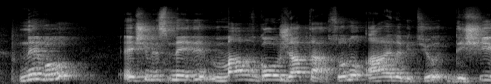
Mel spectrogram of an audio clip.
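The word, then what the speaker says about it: Małgorzata: Bu onun okunuşu V. V. Malgorzata. R ve Z, J oluyordu. Malgorzata. Bunun okunuşu arkadaşlar Malgorzata. Türkiye'de eşimin ismi bu şekilde biz düz okuduğumuz için ne olarak okuyorlar? Malgorzata.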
